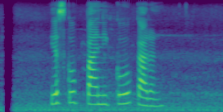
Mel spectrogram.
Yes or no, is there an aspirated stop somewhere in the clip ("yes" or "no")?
no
